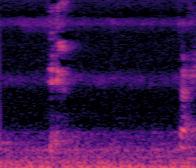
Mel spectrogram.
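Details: Simulated hiccups imitated by an adult reader while reading the children's story "Skeleton Hiccups": two brief, soft hiccup-like sounds over low room rumble.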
